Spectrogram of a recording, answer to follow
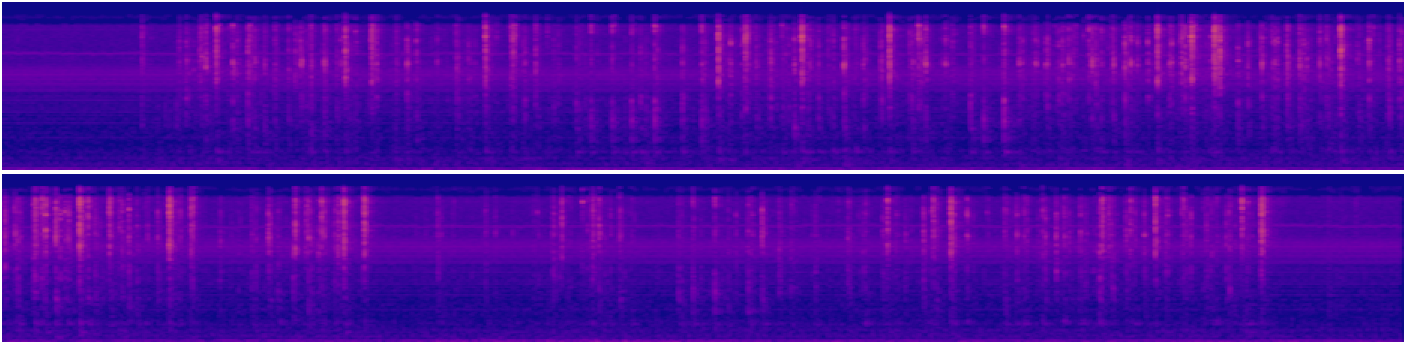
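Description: Typing on a computer keyboard: irregular runs of key clicks starting about a second in, over a steady low hum.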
